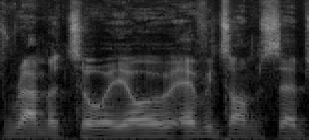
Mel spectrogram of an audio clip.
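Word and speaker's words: Ramatuelle: in the far again very easy to pronounced it's Ram toy every time Seb says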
